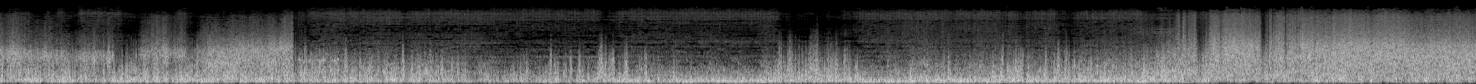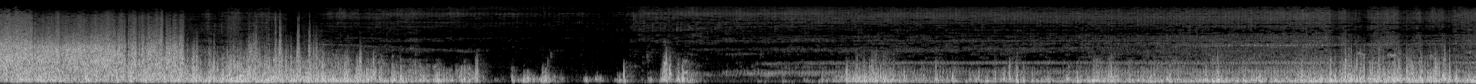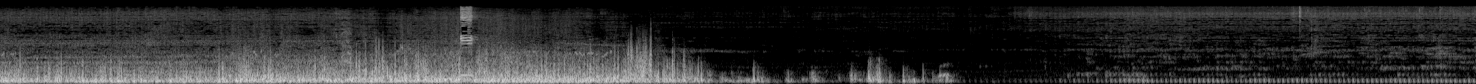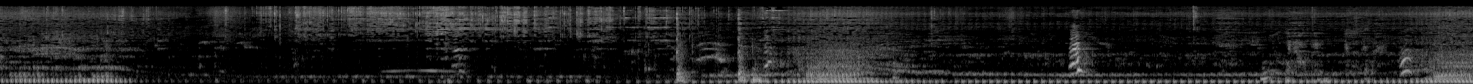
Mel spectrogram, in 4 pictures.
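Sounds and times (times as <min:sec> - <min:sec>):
wind rushing over microphone: 0:00.0 - 0:21.8, 0:23.1 - 0:39.2
motorbike engine drone: 0:00.0 - 0:59.0.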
